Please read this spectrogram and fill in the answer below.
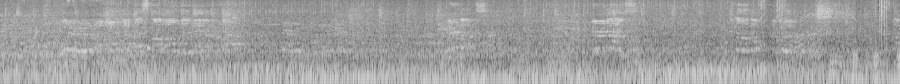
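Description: Several motorcycles running as they cruise slowly past one after another, a continuous low engine sound, with crowd voices and music over it.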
